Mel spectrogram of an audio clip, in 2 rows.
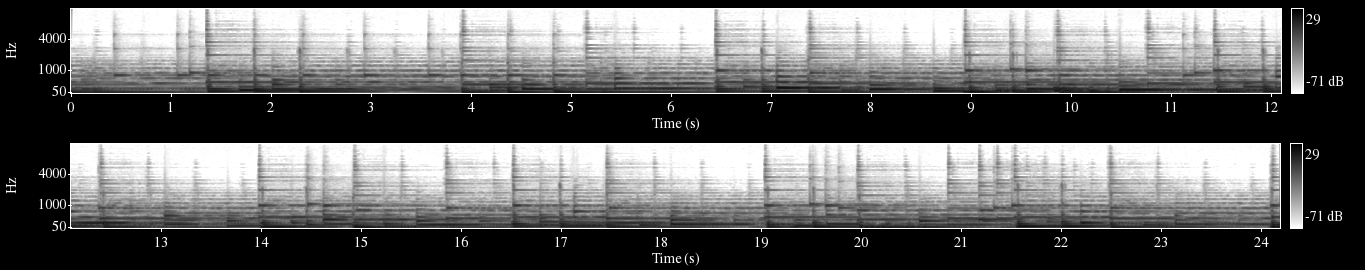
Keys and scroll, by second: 0.0 typing, 2.9 typing, 10.7-12.1 typing, 14.9 typing, 23.5-24.1 typing.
